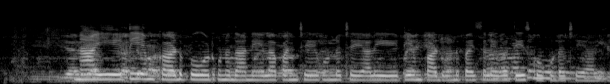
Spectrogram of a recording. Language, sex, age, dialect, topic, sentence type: Telugu, male, 18-24, Telangana, banking, question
